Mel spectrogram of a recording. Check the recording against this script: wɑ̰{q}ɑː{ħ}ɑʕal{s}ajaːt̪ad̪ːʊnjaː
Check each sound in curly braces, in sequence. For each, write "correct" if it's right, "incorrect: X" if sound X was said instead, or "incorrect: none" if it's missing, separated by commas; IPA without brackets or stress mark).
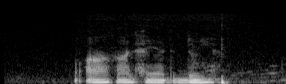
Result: incorrect: ʔ, incorrect: f, incorrect: ħ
